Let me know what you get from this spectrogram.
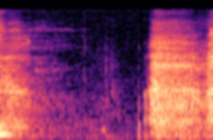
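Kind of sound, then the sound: human body sound, heavy breathing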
